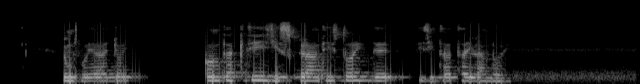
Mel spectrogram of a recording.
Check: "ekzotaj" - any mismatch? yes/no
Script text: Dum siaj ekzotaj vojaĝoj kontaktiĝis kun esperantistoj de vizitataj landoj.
yes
